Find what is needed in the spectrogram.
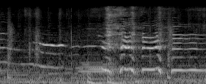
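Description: A high voice in drawn-out, held notes, stepping between a few pitches.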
